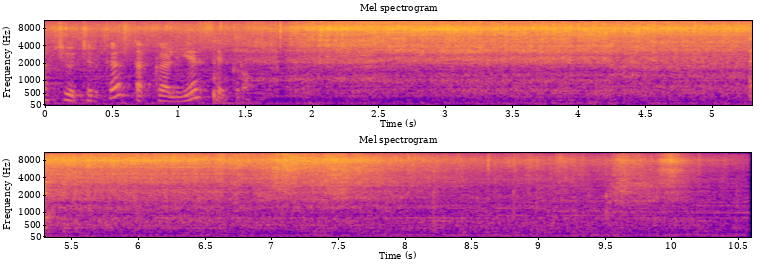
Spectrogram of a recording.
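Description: Blended tomato mixture poured into a hot pressure cooker of fried onions and spices, sizzling loudly from about two seconds in as it hits the hot masala, then dying down to a softer sizzle near the end as it is stirred with a wooden spoon.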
